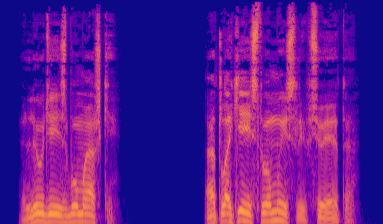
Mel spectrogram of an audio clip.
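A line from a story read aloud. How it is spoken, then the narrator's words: Calm remark. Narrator (Russian): спокойно заметил Шатов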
